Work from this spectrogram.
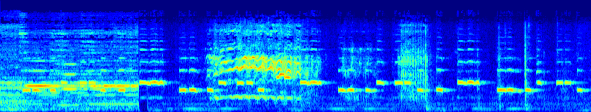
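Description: A horse whinnies loudly and at length, followed by a series of shorter snorts and neighs in an uneven rhythm, close by.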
